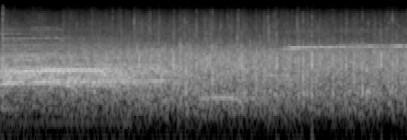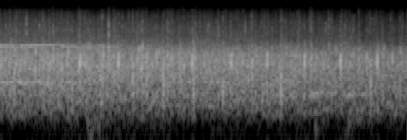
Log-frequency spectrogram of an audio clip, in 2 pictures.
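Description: Sustained applause from a concert audience at a live show in Union Chapel, London, a dense steady wash of clapping at fairly even loudness throughout, with a few faint tonal traces above it.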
